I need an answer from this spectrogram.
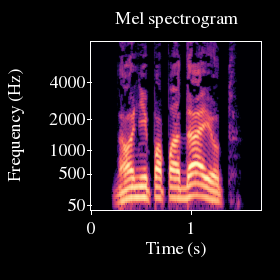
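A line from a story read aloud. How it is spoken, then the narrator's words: Laughing. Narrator (Russian): рассмеялся генерал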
